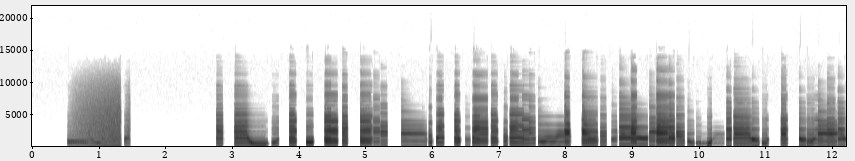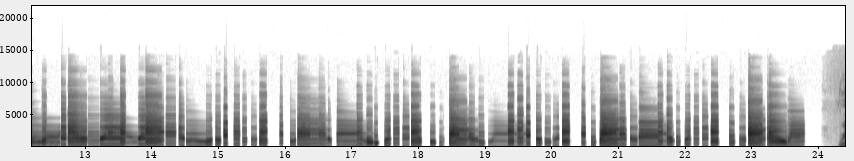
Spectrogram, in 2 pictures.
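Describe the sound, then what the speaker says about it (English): A Nord Electro 5 clavinet patch runs through a pedal-controlled wah, playing funky, choppy, percussive chords and riffs with a distorted, sweeping tone, loud and close with brief gaps between phrases and no talking. "I'll use a clavinet sound, and I'm going to route my effect to a wah effect, and then I'm going to control that from a CC pedal"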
